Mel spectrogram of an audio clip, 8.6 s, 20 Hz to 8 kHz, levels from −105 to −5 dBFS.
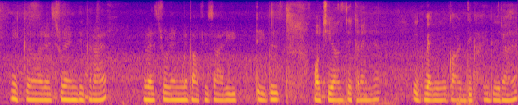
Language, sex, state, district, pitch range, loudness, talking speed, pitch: Hindi, female, Bihar, Gaya, 170-185 Hz, -27 LUFS, 155 wpm, 175 Hz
